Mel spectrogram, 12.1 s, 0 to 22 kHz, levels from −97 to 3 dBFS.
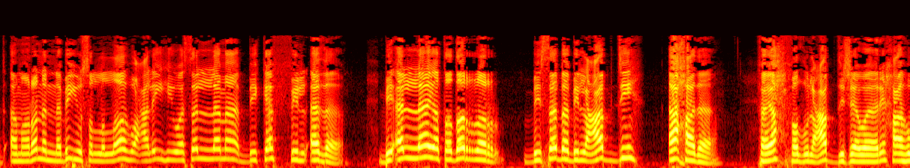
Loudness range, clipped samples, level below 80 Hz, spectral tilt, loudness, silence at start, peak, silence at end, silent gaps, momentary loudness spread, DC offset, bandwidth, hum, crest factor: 6 LU; under 0.1%; -46 dBFS; -5 dB/octave; -16 LUFS; 0.15 s; 0 dBFS; 0 s; none; 10 LU; under 0.1%; 9.6 kHz; none; 16 dB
